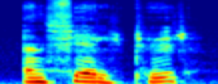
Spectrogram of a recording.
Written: en fjelltur

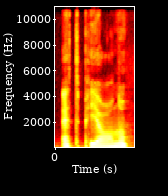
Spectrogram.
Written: et piano

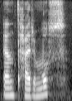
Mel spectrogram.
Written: en termos

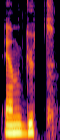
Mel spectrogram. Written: en gutt

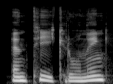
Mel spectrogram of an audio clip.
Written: en tikroning

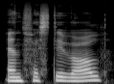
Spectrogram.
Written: en festival

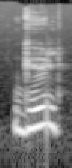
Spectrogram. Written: gul

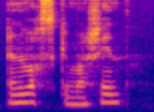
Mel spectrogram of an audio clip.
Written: en vaskemaskin

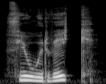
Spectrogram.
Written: Fjordvik

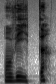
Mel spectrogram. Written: å vite

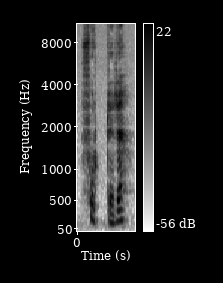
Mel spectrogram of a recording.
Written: fortere

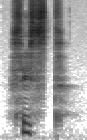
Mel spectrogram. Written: sist

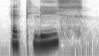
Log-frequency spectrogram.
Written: et lys

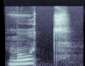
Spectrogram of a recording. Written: mot

